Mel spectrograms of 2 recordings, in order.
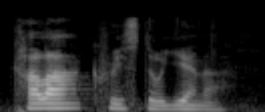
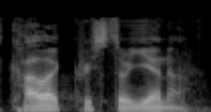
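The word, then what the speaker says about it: Kala Christoyena (Καλά Χριστούγεννα): 那用新约的语言是用希腊文写成了，希腊文怎么说呢？And New Testament is written in Greek, so how do you say Merry Christmas in Greek? – Kala Christoyena. – It's Kala Christoyena.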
